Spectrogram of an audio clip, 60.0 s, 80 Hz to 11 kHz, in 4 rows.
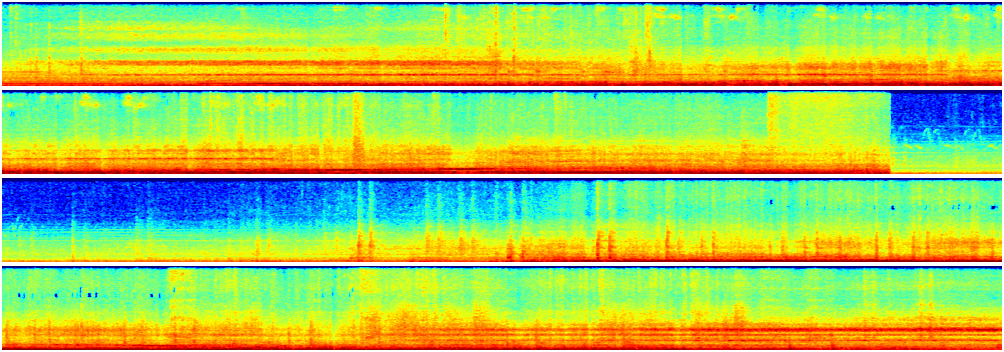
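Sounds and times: rail noise: 0:00.0 - 1:00.0
high-pitched brake squeal: 0:55.4 - 1:00.0.

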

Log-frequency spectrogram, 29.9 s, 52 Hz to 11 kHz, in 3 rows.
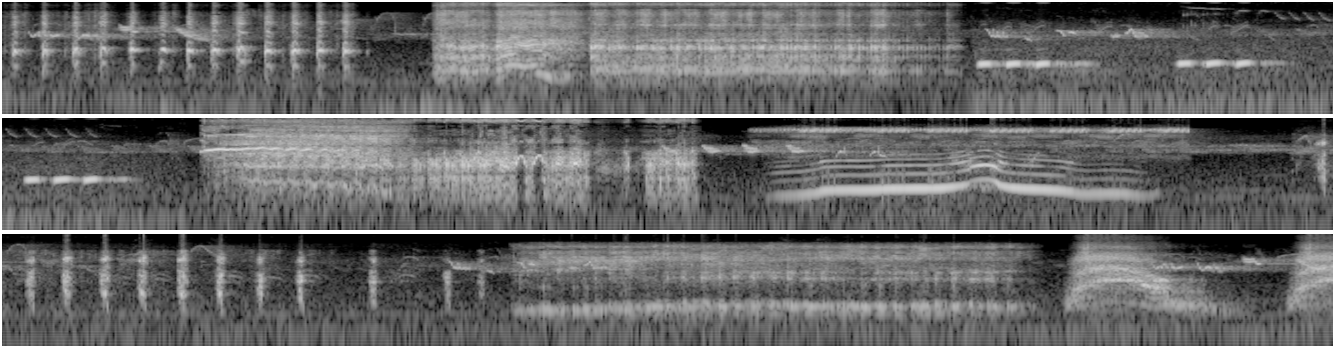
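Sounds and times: loud animal calls: 0:03.2 - 0:07.3, 0:11.5 - 0:15.2, 0:23.8 - 0:29.9
horse whinnying: 0:11.5 - 0:15.2.

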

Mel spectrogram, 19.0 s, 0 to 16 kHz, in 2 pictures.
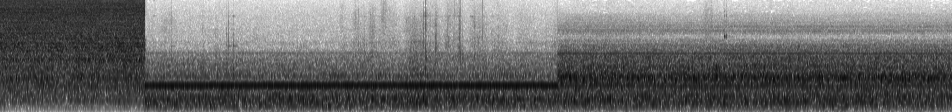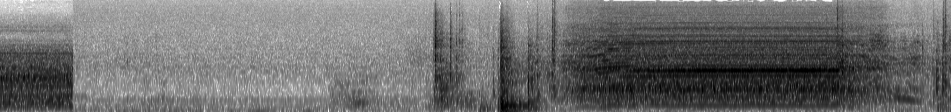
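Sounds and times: machine hiss and whine: 0:00.0 - 0:10.3.

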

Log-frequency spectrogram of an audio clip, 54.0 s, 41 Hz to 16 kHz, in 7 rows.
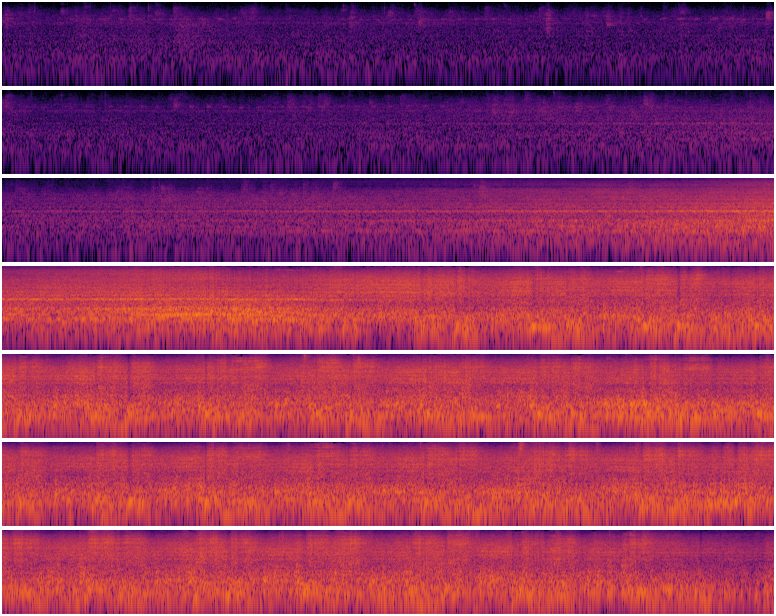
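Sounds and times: electric locomotive passing: 0:13.7 - 0:54.0
train wheels clacking over rail joints: 0:19.9 - 0:54.0.

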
